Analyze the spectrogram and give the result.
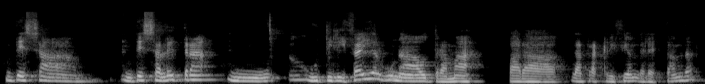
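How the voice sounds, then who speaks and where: A male interviewer asks long, winding questions and pauses often on fillers as he searches for words. His pitch sits a little high, with a soft, mellow tone. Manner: hesitant, many filler pauses.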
